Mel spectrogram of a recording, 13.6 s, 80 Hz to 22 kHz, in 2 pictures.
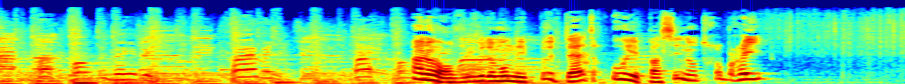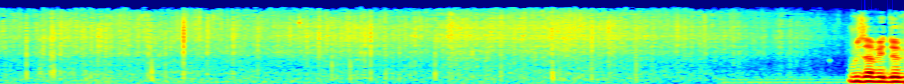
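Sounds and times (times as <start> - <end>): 
speech: 0.9 - 5.9, 13.2 - 13.5
sausages sizzling as they fry in a pan: 5.4 - 13.5.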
